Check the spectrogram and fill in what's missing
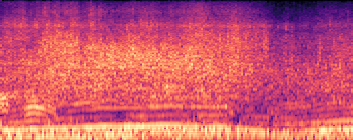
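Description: Side-by-side UTVs from LaRue and Packard drag racing at the UTV Invasion event, with loud high-revving engines roaring steadily through the whole stretch and a pitch dip partway along.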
